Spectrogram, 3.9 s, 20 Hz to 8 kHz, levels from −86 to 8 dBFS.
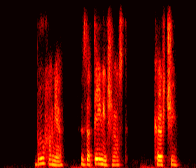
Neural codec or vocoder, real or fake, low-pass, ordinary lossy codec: codec, 16 kHz, 1.1 kbps, Voila-Tokenizer; fake; 7.2 kHz; Opus, 16 kbps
